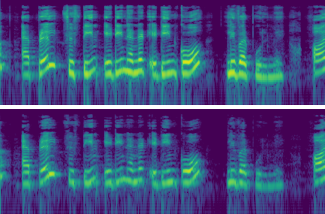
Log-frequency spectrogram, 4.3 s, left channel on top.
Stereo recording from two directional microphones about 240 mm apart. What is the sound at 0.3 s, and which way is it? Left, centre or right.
A woman's voice, left.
